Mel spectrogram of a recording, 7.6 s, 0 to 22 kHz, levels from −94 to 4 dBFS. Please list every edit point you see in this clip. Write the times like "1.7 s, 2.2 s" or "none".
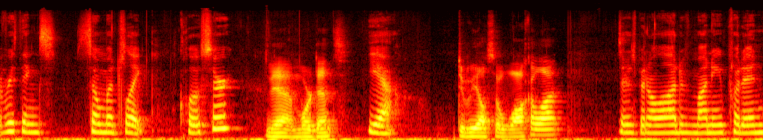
6.2 s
